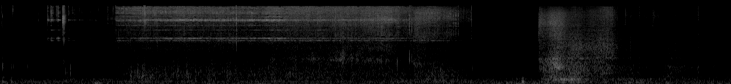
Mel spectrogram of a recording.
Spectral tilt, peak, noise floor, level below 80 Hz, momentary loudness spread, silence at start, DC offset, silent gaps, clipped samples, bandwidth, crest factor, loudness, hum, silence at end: 0.5 dB/octave; -12 dBFS; -63 dBFS; -70 dBFS; 20 LU; 0 s; under 0.1%; none; under 0.1%; 17 kHz; 28 dB; -35 LUFS; none; 0.3 s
